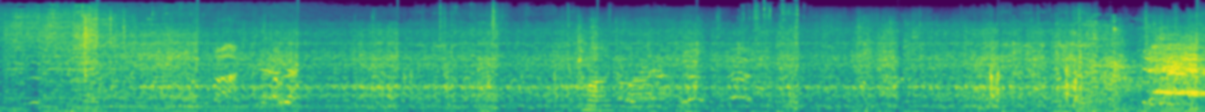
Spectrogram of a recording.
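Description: Background pop music with a sung vocal, playing steadily over a montage.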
